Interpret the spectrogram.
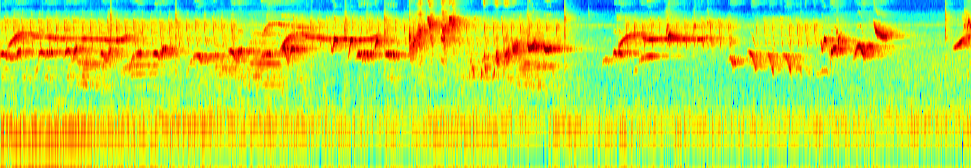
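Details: Village white-rumped shama in full song, used to provoke other birds: continuous clear whistled phrases, quick slurred runs and rising sweeps, a brief pause near the six-second mark, then more fluty and chattering notes.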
